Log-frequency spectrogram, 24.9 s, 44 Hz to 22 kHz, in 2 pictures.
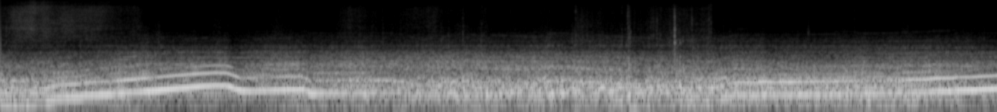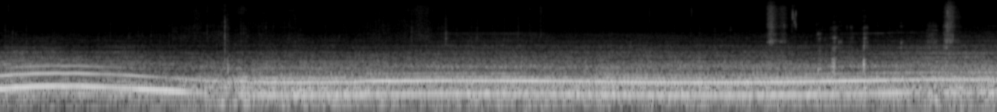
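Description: A facelifted 570 hp Nissan GT-R drives up a hill, its engine droning steadily from the cabin and rising and falling in pitch through gear changes and throttle swells.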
